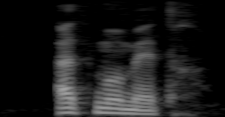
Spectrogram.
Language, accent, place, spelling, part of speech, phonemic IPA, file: French, France, Lyon, atmomètre, noun, /at.mɔ.mɛtʁ/, LL-Q150 (fra)-atmomètre.wav
- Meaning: atmometer, evaporimeter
